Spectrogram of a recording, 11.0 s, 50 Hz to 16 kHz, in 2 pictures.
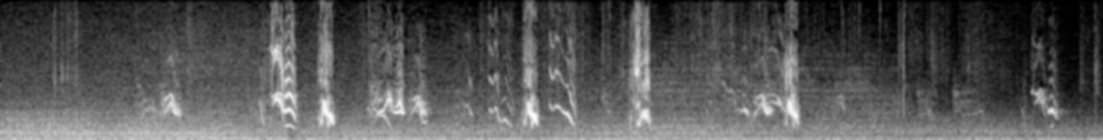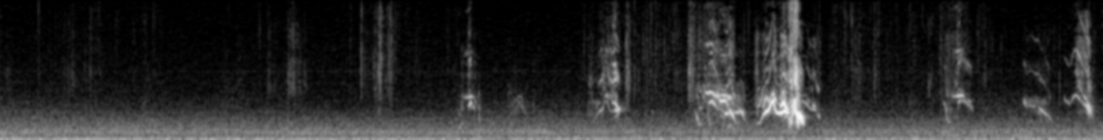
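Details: Group of sparrows in February 2018, one with a yellow beak: rapid clusters of sharp, high chirps in the first four seconds, a quieter pause, then another lively burst of overlapping chirps near the end.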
